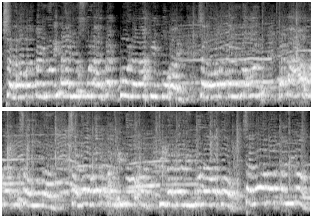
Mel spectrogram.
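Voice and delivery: loud, high-pitched, triumphant shout. Showing how to praise god when tired: shout of victory. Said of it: "Shout na victory!".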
